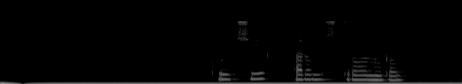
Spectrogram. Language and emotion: Russian, sad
